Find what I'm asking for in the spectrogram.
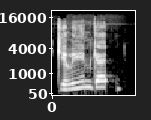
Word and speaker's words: Gillian Jacobs: You know it's pronounced Gillian Jacobs. – Gillian Jacobs.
